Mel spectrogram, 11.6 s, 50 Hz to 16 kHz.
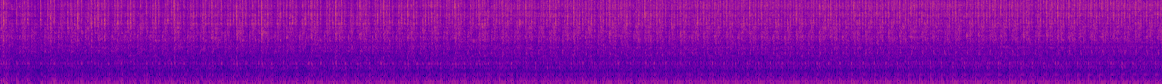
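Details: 1641cc air-cooled flat-four after a top-end rebuild with ported heads, first start on a floor stand without cooling tins: deep, even thrum at a steady idle with no knocks, misses or hunting; runs cleanly.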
